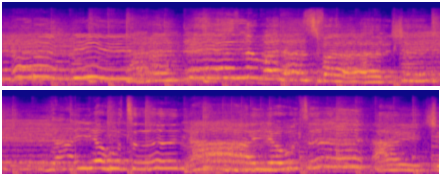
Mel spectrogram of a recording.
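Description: A worship team singing together, a woman's lead voice carrying wavering, ornamented lines over the group.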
